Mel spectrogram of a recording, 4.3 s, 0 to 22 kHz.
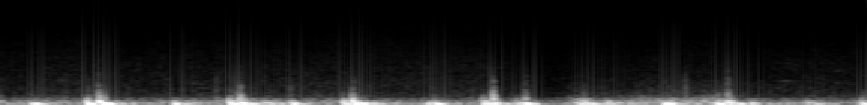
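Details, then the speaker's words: Pericardial knock in constrictive pericarditis: regular heart sounds near 85 a minute with an extra early diastolic knock, from ventricles striking a thickened parietal pericardium, timed like an S3 and hard to distinguish. "caused by the ventricles hitting that thickened parietal pericardium as they try to expand it occurs around the same time as an S3 heart sound however so it can be difficult to distinguish"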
